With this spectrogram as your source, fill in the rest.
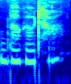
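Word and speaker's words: Bogotá: you might ask it's bota I'm going to say it probably in the Spanish way just because Bata it doesn't sound right in English Bata bot the capital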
